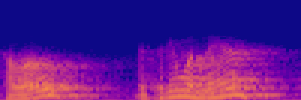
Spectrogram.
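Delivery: high, questioning call for anyone around. A narrator's reading. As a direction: call into an apparently empty store. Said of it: "heard a male voice call out".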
